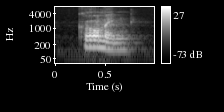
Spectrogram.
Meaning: 1. curvature 2. curve
- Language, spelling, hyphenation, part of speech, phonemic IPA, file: Dutch, kromming, krom‧ming, noun, /ˈkrɔ.mɪŋ/, Nl-kromming.ogg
